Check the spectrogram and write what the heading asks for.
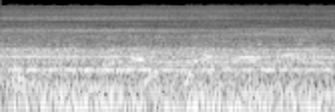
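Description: Rotating helicopter gondola ride in motion, heard from on board: a steady low rumble of the moving ride with a faint steady hum.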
